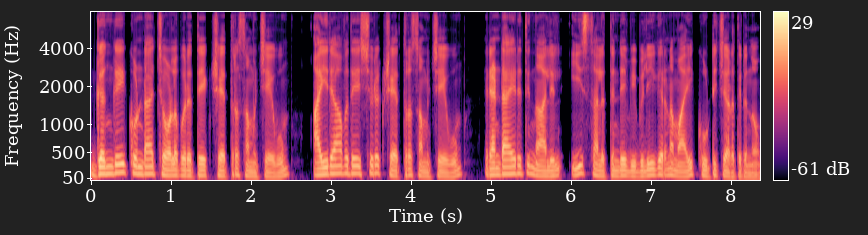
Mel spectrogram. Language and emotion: Malayalam, neutral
